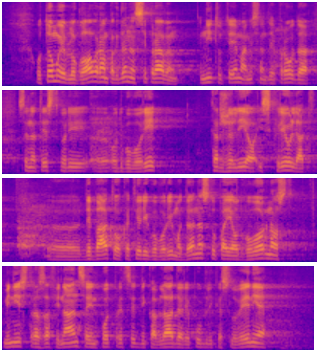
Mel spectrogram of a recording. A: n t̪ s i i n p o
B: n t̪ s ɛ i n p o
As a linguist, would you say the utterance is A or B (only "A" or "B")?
B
